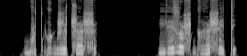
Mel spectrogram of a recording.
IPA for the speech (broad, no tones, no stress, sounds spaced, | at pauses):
ɡ u t ɡ ɒ ɡ ʐ ɪ ʈ͡ʂ ɜ ʂ | j ɪ z ɔ ʂ ɡʱ ə ʂ i t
